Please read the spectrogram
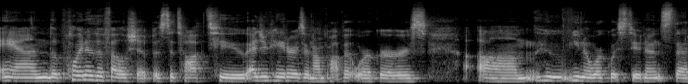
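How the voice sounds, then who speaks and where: A woman with a slight Spanish accent and a very deep, low pitch speaks at a moderate pace with ordinary pitch variation, amid noticeable background noise and audible room echo. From US, raised in North Carolina area by Dominican immigrant parents. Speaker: interviewee, education/nonprofit worker. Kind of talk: oral history interview. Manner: casual, many fillers like 'like' and 'um'.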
